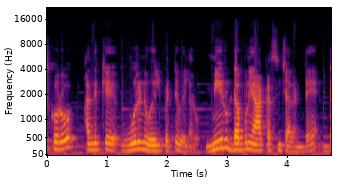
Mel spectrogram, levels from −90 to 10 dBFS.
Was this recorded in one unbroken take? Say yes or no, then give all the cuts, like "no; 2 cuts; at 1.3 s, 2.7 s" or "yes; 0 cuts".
yes; 0 cuts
